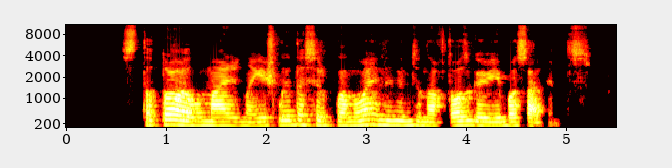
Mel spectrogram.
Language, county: Lithuanian, Kaunas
